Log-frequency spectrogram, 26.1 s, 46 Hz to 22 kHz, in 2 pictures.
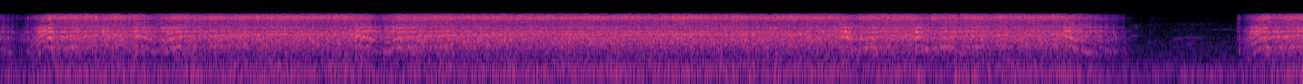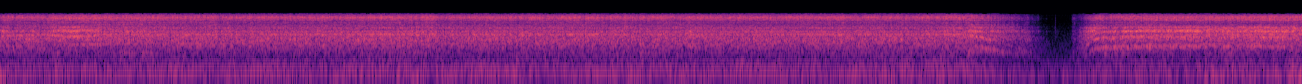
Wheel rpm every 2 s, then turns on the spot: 130, 200, 210, 230, 210, 140, 80, 230, 230, 230, 230, 150, 150.
none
